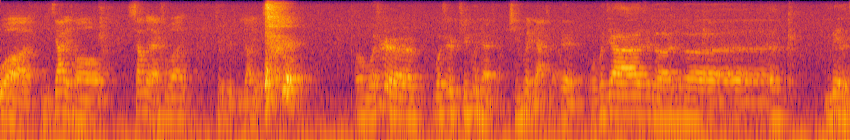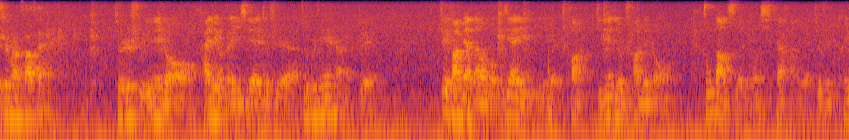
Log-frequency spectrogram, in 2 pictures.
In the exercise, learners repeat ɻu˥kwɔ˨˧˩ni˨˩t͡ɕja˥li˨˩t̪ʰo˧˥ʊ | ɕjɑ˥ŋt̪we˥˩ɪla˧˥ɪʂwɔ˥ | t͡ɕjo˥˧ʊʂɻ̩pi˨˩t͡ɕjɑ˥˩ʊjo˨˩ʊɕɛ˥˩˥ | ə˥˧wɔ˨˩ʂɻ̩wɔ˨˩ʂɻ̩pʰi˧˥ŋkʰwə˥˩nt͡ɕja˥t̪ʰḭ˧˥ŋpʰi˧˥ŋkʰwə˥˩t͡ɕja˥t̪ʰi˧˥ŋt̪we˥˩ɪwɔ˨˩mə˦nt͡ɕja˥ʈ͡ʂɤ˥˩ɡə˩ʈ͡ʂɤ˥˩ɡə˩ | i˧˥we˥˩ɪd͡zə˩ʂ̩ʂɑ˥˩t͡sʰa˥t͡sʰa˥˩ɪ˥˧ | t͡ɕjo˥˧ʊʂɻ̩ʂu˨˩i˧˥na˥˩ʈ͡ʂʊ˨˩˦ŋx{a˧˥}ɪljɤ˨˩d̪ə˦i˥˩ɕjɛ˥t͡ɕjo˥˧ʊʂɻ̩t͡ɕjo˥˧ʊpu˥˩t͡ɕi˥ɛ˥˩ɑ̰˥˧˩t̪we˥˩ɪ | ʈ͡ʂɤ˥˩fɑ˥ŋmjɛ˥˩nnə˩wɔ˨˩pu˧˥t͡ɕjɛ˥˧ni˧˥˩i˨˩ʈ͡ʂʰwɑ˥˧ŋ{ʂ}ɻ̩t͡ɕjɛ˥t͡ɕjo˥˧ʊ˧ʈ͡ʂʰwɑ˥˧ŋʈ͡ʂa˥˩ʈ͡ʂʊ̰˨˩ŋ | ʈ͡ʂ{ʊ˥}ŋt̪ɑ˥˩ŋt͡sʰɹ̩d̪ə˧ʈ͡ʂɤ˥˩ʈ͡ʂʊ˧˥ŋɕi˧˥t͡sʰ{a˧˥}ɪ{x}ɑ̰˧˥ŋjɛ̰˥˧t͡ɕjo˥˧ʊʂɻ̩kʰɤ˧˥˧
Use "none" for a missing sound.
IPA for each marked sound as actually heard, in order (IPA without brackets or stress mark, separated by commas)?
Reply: a˧˥, ʈ͡ʂ, ʊ˥, a˥˩, x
